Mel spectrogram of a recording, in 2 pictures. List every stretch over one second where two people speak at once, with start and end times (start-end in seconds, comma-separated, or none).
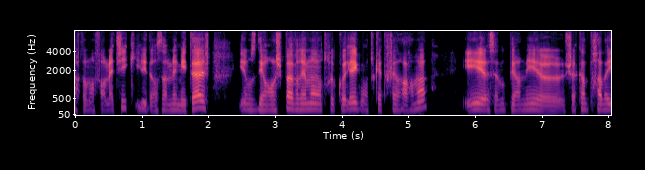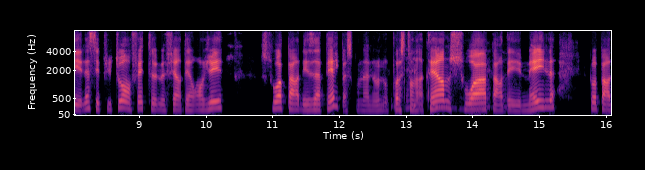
12.8-14.6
